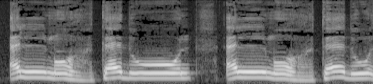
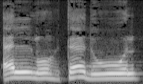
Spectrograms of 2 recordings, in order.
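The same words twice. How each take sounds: First: Very slow "المهتدون" with a long breathed h; audible ha. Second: Slow "المهتدون" with the h barely there; ha inaudible. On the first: Teacher models another example, audible ha. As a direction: hold the h in "المهتدون" before moving to t. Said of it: "سامعين صوت الهاء؟". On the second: Teacher demonstrates the mistake, ha inaudible. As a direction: rush past the h of "المهتدون" straight to t. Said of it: "الخطأ نقول". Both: Shown as a demonstration.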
